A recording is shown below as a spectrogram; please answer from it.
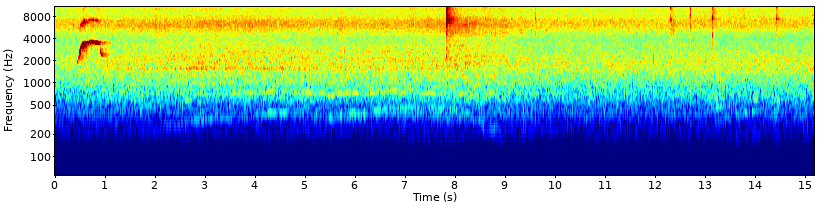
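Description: A zip-line trolley's pulley whirring along the cable as a rider comes in, its pitch rising and then falling as he slows, with a sharp click as he reaches the platform near the middle. A loud, short rising whistle comes about half a second in, over a steady hiss of rainforest background.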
